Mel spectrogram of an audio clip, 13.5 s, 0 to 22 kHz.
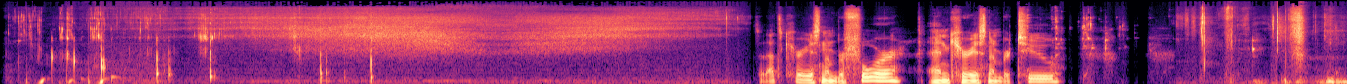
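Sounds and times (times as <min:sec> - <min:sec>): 
drink poured over ice into a glass: 0:00.0 - 0:07.4
ice cube crackling and clicking: 0:00.0 - 0:07.4
fizzing hiss of settling bubbles: 0:00.5 - 0:07.5
speech: 0:07.6 - 0:10.7.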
